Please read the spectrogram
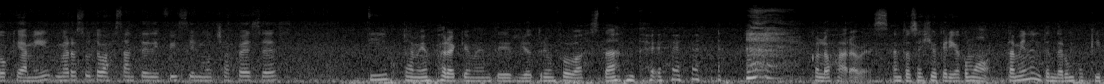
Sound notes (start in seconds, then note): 6.3 laughs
